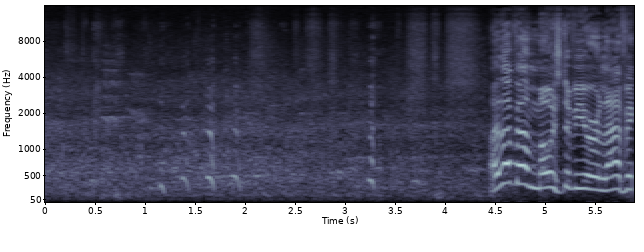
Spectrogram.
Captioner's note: audience laughing; laughing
